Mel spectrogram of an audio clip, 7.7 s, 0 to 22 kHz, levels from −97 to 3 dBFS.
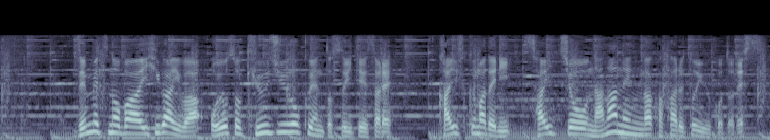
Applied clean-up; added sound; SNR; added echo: none; none; none; none.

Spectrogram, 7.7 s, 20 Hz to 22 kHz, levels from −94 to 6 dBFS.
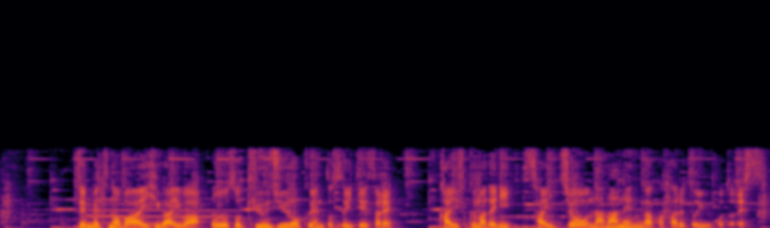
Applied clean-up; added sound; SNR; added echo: classical method log-MMSE.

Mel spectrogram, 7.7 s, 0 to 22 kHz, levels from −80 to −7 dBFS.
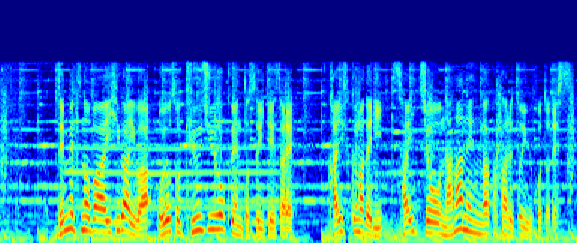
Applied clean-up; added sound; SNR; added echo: none; Wind instrument, woodwind instrument; 17 dB; none.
